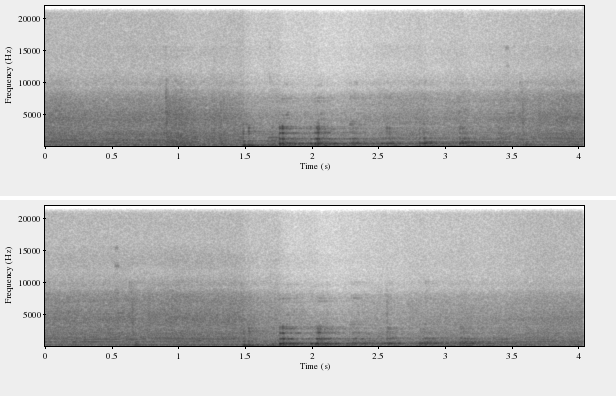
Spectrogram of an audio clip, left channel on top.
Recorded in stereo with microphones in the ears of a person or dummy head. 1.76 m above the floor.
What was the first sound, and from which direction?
Laughter, 35° left (ahead or behind).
